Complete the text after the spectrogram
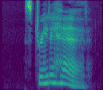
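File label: "straight ahead", English, female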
